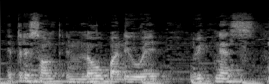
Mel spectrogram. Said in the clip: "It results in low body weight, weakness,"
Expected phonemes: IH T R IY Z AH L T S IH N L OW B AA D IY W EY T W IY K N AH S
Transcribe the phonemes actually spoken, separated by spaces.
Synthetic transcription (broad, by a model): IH T R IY S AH L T IH N L OW B AA D IY W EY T W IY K N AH S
